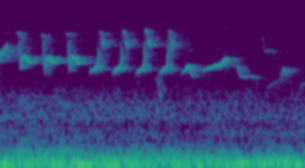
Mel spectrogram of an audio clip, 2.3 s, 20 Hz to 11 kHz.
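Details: A willow warbler singing near a long-tailed tit nest on 27 April, in fields with a chiffchaff calling nearby, gives a soft, sweet cascade of about a dozen whistled notes sliding gently down the scale over a steady low rumble of wind.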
